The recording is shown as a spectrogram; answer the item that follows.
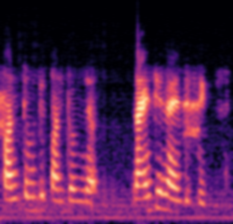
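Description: Speech only: a caller's voice heard over a telephone line, narrow and thin-sounding, with a steady low hum underneath.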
